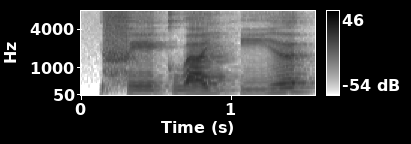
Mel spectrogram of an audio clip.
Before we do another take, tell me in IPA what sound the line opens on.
f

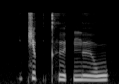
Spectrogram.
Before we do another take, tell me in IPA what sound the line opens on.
c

